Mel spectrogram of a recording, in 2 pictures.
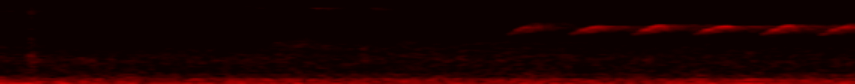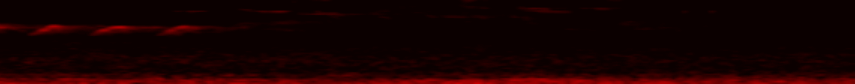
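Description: A small songbird sings a quick run of about eight repeated, slightly rising notes a couple of seconds in, with fainter high chirps later, over a steady low rumble.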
